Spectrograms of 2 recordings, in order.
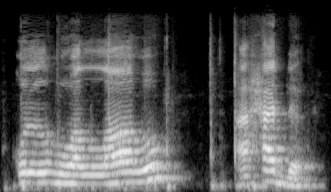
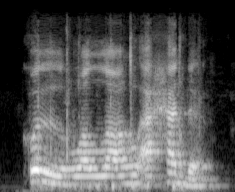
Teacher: Huruf qaf ini terletak di lidah paling ujung bagian belakang.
